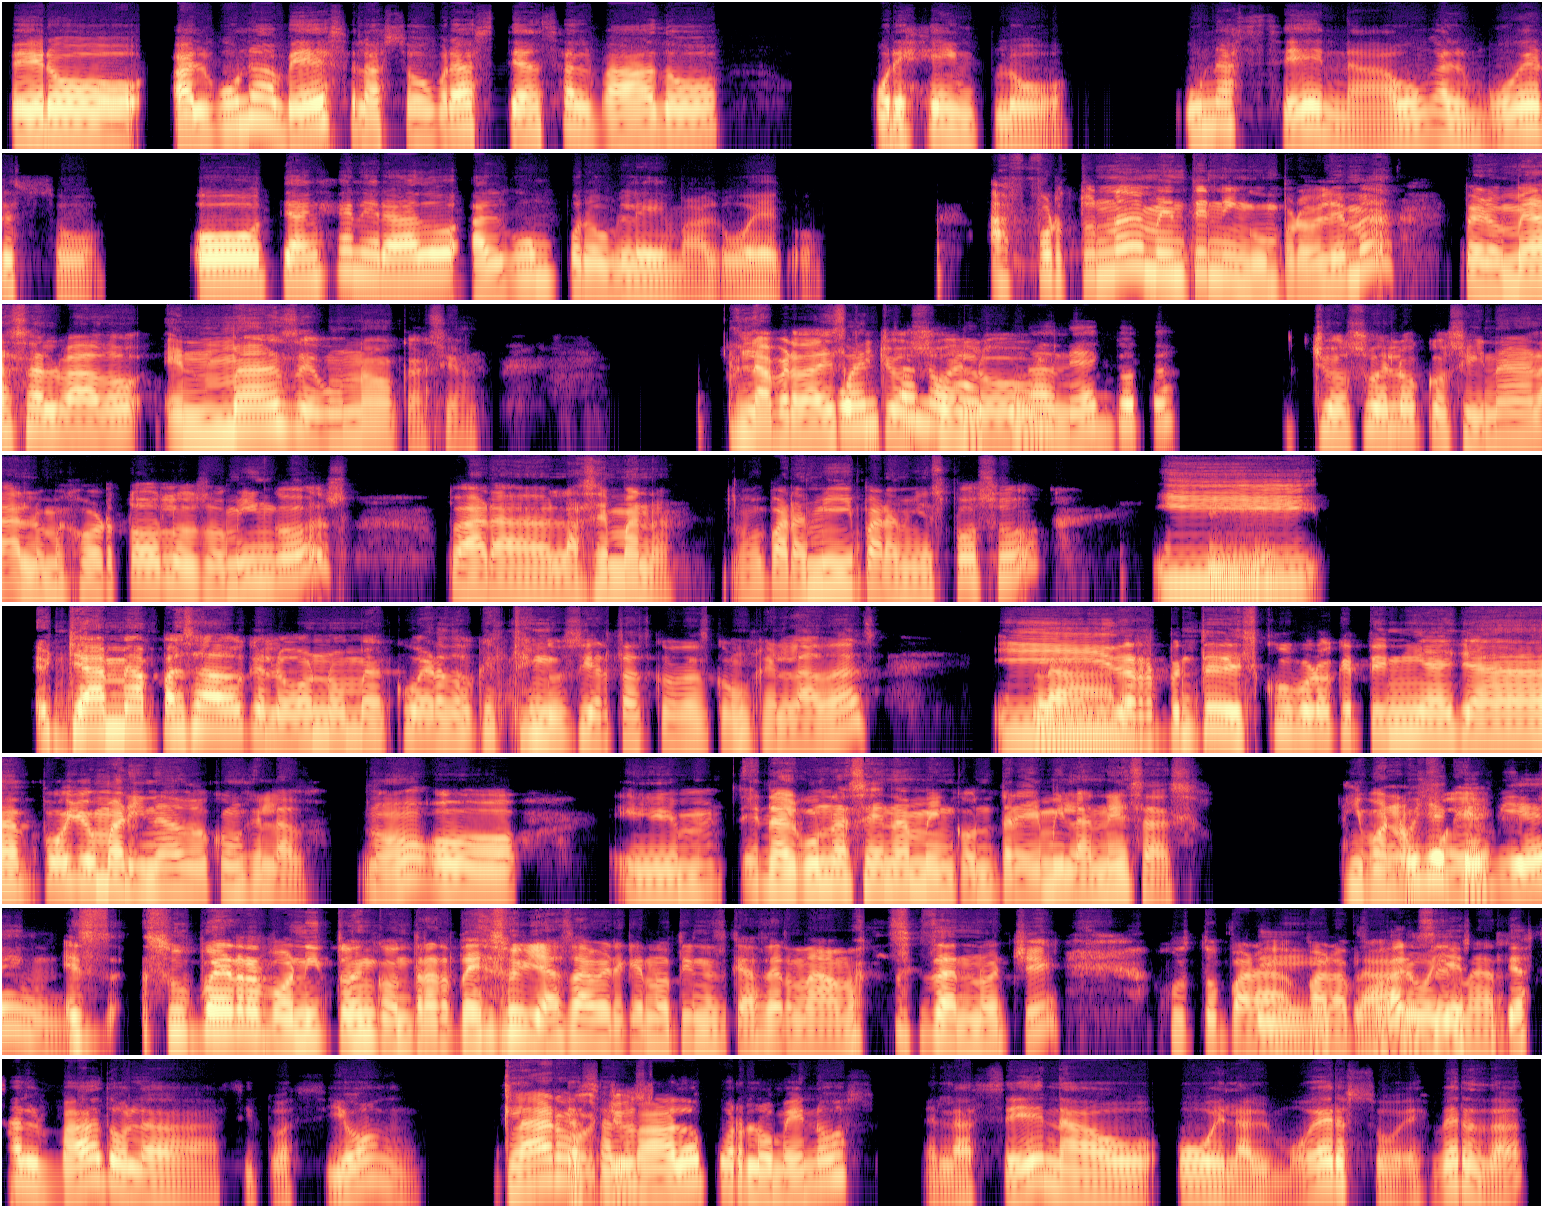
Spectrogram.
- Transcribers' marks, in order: tapping; other background noise; laughing while speaking: "que"; laughing while speaking: "esa noche"; other noise
- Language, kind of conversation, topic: Spanish, podcast, ¿Cómo manejas las sobras para que no se desperdicien?
- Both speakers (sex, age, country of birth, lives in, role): female, 30-34, Mexico, Mexico, guest; female, 50-54, Venezuela, Italy, host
